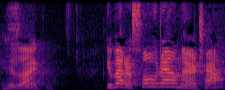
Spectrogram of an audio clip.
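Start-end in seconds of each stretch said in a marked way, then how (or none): 1.1-2.3 put-on old movie-style Mid-Atlantic accent. Quoting a man from a story to a co-host, in an old movie-theater accent. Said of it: "The Northeastern accent or whatever".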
